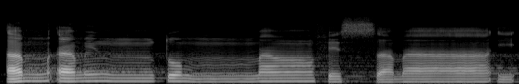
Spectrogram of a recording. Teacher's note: mim langsung dibaca pada tasdid mim yang kedua dan didengungkan kemudian nun sukun bertemu dengan Fa ikhfa ya didengungkan juga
